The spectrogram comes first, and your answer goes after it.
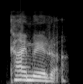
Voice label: "chimaera", Indian

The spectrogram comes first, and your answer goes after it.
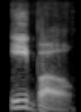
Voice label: "Ibo", American

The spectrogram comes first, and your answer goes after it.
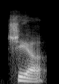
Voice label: "shear", Indian

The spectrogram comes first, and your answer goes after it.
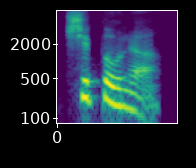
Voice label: "shipowner", Indian

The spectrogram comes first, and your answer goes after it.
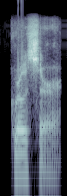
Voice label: "grocer", American

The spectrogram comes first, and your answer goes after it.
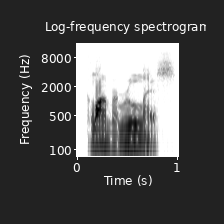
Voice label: "Glomerulus", American

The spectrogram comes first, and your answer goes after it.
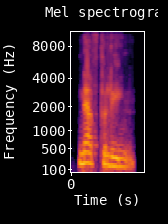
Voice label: "Naphthalene", Indian

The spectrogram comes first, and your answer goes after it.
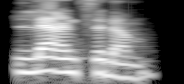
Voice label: "lanthanum", Indian

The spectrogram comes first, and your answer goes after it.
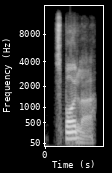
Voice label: "spoiler", British

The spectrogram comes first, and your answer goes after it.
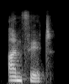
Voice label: "unfit", Indian

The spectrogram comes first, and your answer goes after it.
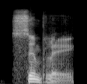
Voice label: "simply", British

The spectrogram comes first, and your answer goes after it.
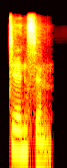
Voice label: "tenson", Indian

